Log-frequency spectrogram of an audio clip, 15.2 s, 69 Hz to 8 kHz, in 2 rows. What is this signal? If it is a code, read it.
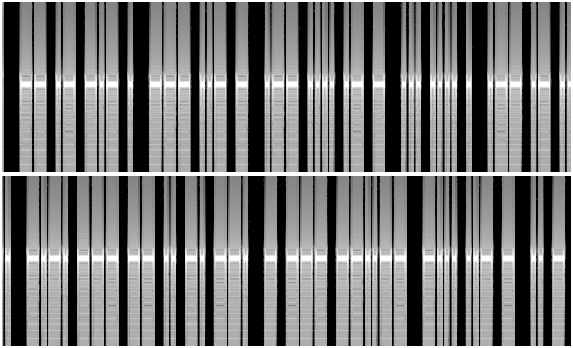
Morse code, heard as a keyed tone, about 25 wpm, 800 Hz. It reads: MAKE OUT WHAT SHE WAS COMING TO, BUT IT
